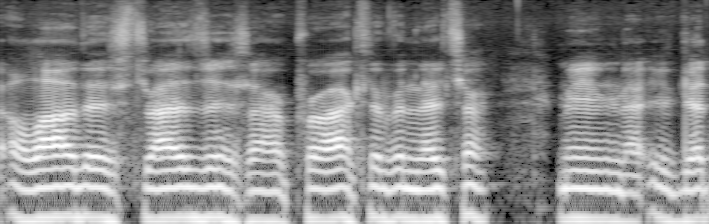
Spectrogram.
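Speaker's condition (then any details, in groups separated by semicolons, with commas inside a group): ALS; no tracheostomy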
